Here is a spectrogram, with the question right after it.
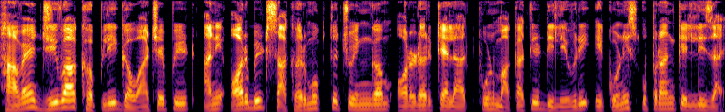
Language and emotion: Goan Konkani, neutral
